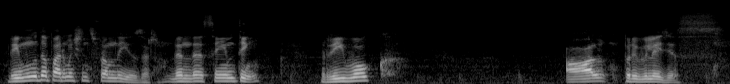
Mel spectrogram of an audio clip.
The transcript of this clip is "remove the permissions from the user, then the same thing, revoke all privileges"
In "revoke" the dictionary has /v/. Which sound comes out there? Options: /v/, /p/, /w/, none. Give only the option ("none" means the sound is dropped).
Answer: /v/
